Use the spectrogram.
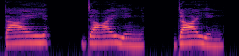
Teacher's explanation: dying 注意这个词它其实是两个部分的一个是 D-I-E Die 这个元音后面呢因为加到 ing 所以又加元音了是 ing ing dying dying 那相当于是 die 和 ing 两个音的结合那我们这个时候发现也是有两个元音结合在一起了那两个元音的前面这个元音呢是和 i 相关的所以说这个时候是要加一个小小的 ye 的音来连贯这两个元音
